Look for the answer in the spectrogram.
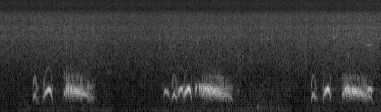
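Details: Cooing of a spotted dove at a garden decoy site in U Minh, a young wild bird eager to fight; three phrases, each a few quick rising hoots and a long, sliding coo, separated by brief pauses.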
